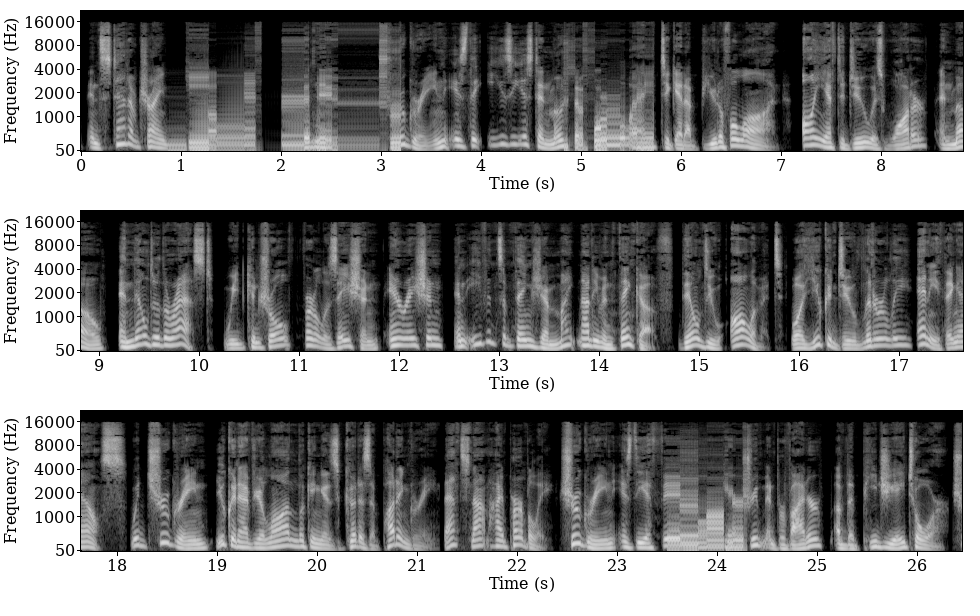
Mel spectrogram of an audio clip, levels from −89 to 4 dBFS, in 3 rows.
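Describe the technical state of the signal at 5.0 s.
At 5.0 s the speech has turned into robotic sound from repeated short buffers, from 4.83 to 5.72 s: a rigid, metallic buzz near 66.7 Hz, likely from a roughly 15 ms slice replayed over and over while most real audio is skipped. The fixed buzz pitch separates it from ordinary dropouts or stutter.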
